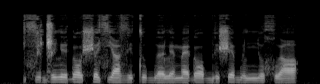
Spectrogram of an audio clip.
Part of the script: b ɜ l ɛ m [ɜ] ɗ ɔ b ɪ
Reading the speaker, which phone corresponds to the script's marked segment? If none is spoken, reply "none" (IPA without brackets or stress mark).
æ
